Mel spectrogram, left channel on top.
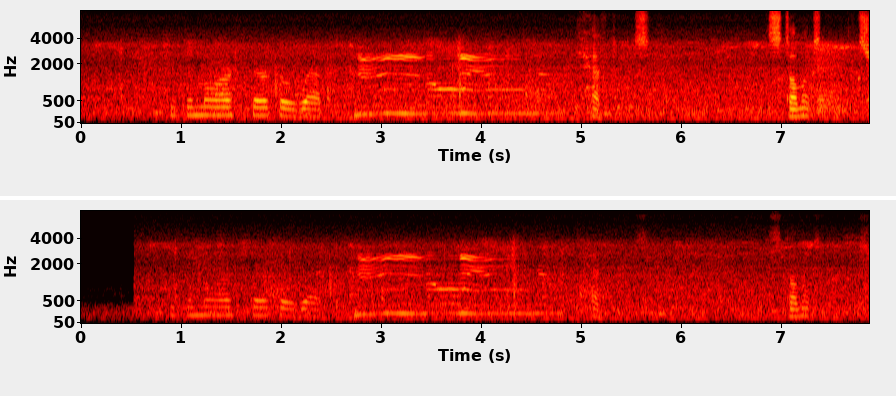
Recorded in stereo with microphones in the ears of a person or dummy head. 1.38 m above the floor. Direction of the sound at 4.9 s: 80° left.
